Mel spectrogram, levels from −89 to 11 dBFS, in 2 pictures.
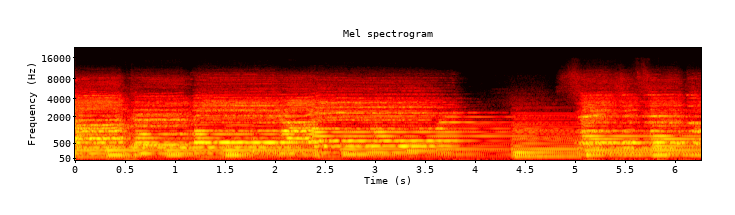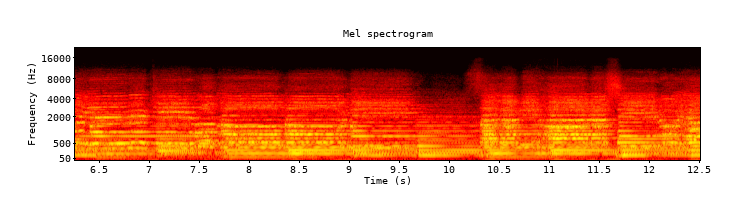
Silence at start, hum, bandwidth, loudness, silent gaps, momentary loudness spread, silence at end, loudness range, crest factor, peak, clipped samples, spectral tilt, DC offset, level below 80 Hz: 0 s; none; 11 kHz; -20 LUFS; none; 8 LU; 0 s; 3 LU; 16 dB; -4 dBFS; under 0.1%; -6 dB/octave; under 0.1%; -52 dBFS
